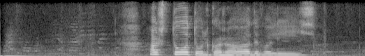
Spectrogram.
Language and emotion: Russian, sad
